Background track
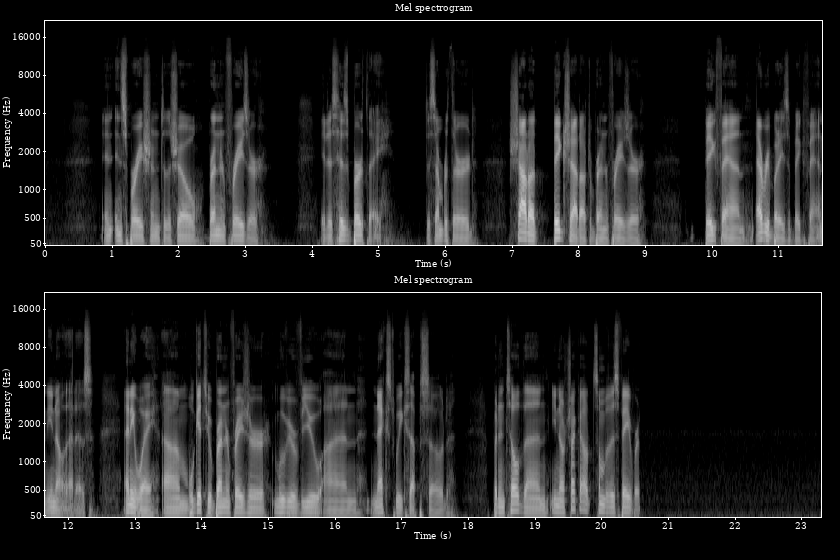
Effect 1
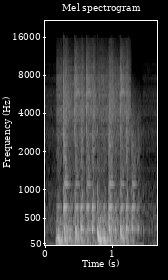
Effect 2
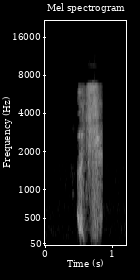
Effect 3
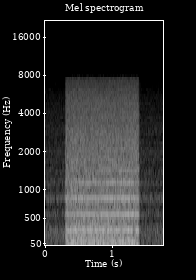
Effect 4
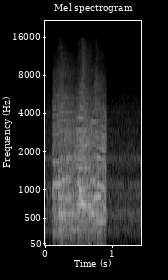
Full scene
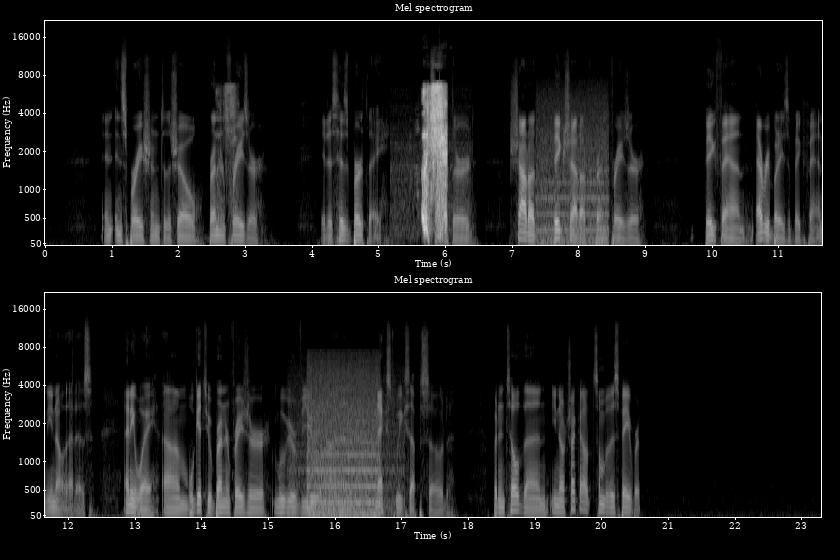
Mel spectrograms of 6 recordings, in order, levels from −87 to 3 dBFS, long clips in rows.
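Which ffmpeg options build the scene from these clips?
ffmpeg -i bed.wav -i cue0.wav -i cue1.wav -i cue2.wav -filter_complex "[2:a]asplit=2[link_01][link_02];[3:a]asplit=2[link_03][link_04];[0:a]volume=-10.5dB[link_05];[link_01]equalizer=frequency=2100:width=1.4:gain=-9[link_06];[link_02]alimiter=level_in=23.5dB:limit=-1dB:release=50:level=0:latency=1[link_07];[link_04]acompressor=threshold=-34dB:ratio=6:attack=3.2:release=140:knee=1:detection=peak[link_08];[link_06]atrim=end=1.22,asetpts=PTS-STARTPTS,volume=-12dB,afade=type=in:duration=0.004:curve=hsin,afade=type=out:start_time=1.216:duration=0.004:curve=hsin,adelay=2060[link_09];[link_07]atrim=end=1.22,asetpts=PTS-STARTPTS,volume=-2dB,afade=type=in:duration=0.004:curve=hsin,afade=type=out:start_time=1.216:duration=0.004:curve=hsin,adelay=227997S[link_10];[link_03]atrim=end=1.77,asetpts=PTS-STARTPTS,volume=-17.5dB,afade=type=in:duration=0.004:curve=hsin,afade=type=out:start_time=1.766:duration=0.004:curve=hsin,adelay=7050[link_11];[link_08]atrim=end=1.77,asetpts=PTS-STARTPTS,volume=-1dB,afade=type=in:duration=0.004:curve=hsin,afade=type=out:start_time=1.766:duration=0.004:curve=hsin,adelay=15280[link_12];[link_05][link_09][link_10][link_11][link_12]amix=inputs=5:normalize=0" out.wav

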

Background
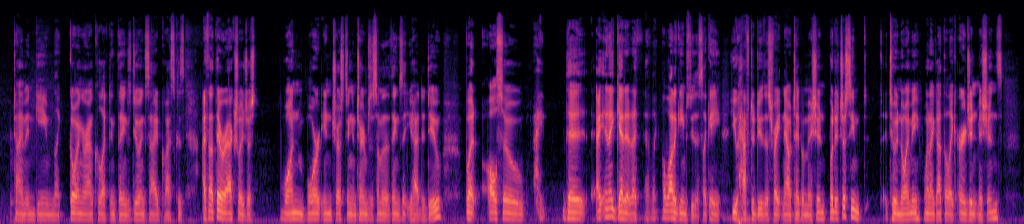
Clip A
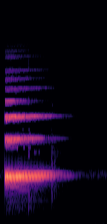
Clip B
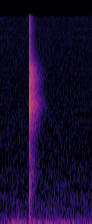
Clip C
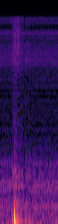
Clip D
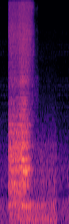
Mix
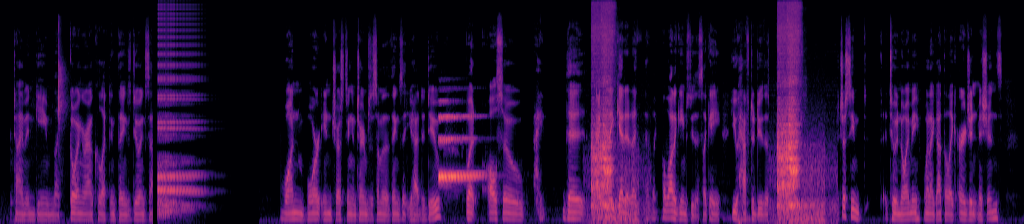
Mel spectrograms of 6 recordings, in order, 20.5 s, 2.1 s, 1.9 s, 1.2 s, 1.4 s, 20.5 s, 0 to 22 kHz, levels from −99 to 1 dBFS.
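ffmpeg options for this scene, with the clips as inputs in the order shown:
ffmpeg -i bed.wav -i cue0.wav -i cue1.wav -i cue2.wav -i cue3.wav -filter_complex "[1:a]asplit=2[link_01][link_02];[4:a]asplit=2[link_03][link_04];[0:a]volume=-18dB[link_05];[link_01]acrusher=samples=30:mix=1:aa=0.000001[link_06];[link_02]aresample=11025,aresample=44100[link_07];[link_03]equalizer=frequency=2800:width_type=o:width=2.2:gain=-5[link_08];[link_05]asplit=3[link_09][link_10][link_11];[link_09]atrim=end=3.054[link_12];[link_06]atrim=end=2.14,asetpts=PTS-STARTPTS,volume=-13.5dB[link_13];[link_10]atrim=start=5.186:end=15.374[link_14];[link_04]atrim=end=1.39,asetpts=PTS-STARTPTS,volume=-4.5dB[link_15];[link_11]atrim=start=16.756[link_16];[2:a]atrim=end=1.85,asetpts=PTS-STARTPTS,volume=-17dB,afade=type=in:duration=0.004:curve=hsin,afade=type=out:start_time=1.846:duration=0.004:curve=hsin,adelay=580[link_17];[link_07]atrim=end=2.14,asetpts=PTS-STARTPTS,volume=-5dB,afade=type=in:duration=0.004:curve=hsin,afade=type=out:start_time=2.136:duration=0.004:curve=hsin,adelay=8670[link_18];[link_08]atrim=end=1.39,asetpts=PTS-STARTPTS,volume=-6.5dB,afade=type=in:duration=0.02,afade=type=out:start_time=1.37:duration=0.02,adelay=11650[link_19];[link_12][link_13]acrossfade=duration=0.004:curve1=hsin:curve2=hsin[link_20];[link_20][link_14]acrossfade=duration=0.004:curve1=hsin:curve2=hsin[link_21];[link_21][link_15]acrossfade=duration=0.004:curve1=hsin:curve2=hsin[link_22];[link_22][link_16]acrossfade=duration=0.004:curve1=hsin:curve2=hsin[link_23];[link_23][link_17][link_18][link_19]amix=inputs=4:normalize=0" out.wav

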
